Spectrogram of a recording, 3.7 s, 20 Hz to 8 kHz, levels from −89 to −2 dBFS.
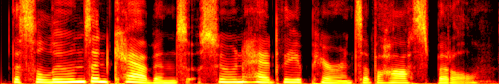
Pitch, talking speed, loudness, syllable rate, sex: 215 Hz, 175 wpm, -16 LUFS, 5.3 syllables/s, female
